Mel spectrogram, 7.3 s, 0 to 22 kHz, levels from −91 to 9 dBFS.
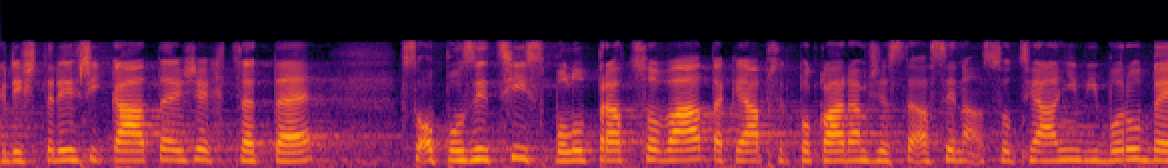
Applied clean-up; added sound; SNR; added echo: none; none; none; none.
